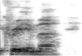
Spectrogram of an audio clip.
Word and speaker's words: Kremer: mine tends to be pronounced all sorts of ways from Crema to crer to Crea um and it's actually Crea but anything on any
